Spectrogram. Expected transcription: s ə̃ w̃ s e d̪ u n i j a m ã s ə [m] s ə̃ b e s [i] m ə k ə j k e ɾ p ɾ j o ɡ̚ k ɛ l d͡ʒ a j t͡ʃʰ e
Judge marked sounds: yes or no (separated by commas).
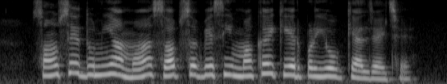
no, yes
